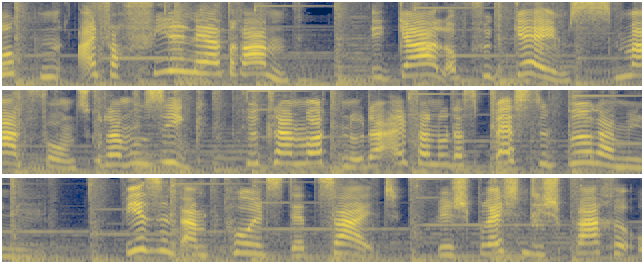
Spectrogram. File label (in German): Teenager Stimme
